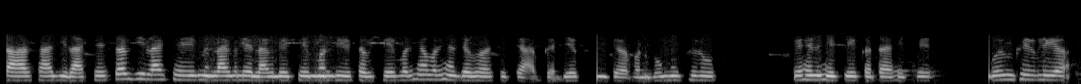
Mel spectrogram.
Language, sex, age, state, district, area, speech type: Maithili, female, 45-60, Bihar, Araria, rural, conversation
